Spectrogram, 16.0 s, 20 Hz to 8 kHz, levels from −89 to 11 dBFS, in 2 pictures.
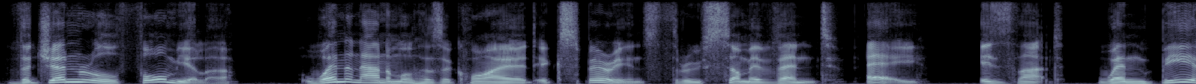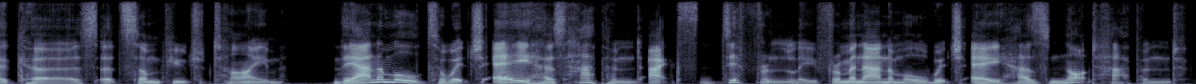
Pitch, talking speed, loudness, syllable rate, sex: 135 Hz, 145 wpm, -23 LUFS, 4.6 syllables/s, male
